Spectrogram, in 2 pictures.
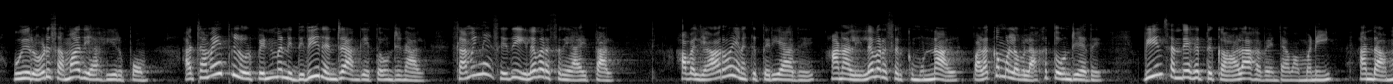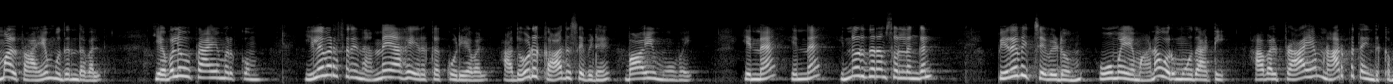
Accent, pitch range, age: native, 215-285 Hz, 20-39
